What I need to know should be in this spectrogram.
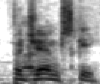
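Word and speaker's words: Podziemski: Pajimky.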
